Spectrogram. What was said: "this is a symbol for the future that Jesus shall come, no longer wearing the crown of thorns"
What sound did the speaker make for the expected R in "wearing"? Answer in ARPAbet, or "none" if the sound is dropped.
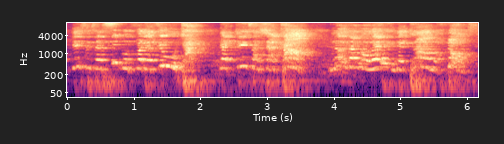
none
